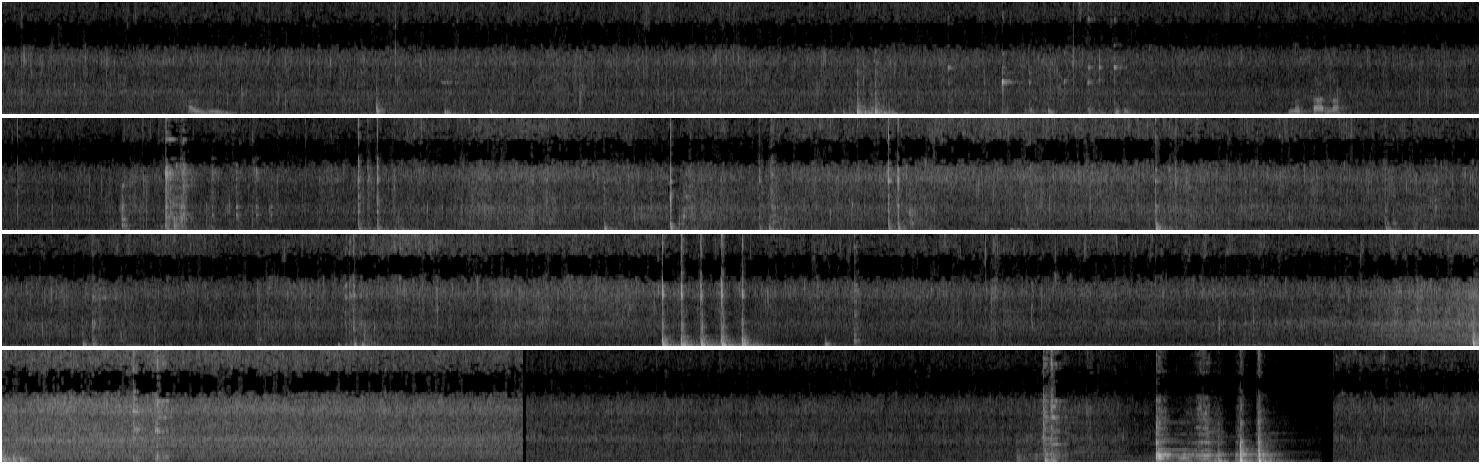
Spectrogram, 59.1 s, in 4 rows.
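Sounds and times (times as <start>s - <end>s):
okra sizzling in oil: 0.0s - 56.4s, 57.6s - 59.0s
utensil knocking and scraping pan: 55.9s - 57.2s.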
